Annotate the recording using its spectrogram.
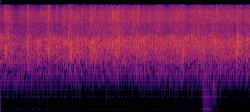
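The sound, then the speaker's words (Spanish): An audience applauds together during a Spanish-language sermon, a steady, dense wash of clapping from many hands that holds at an even loudness for several seconds without pause or spoken voices. “Dale un aplauso al que reina.”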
